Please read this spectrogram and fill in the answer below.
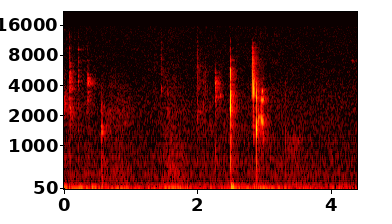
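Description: A few faint, scattered clicks of computer keys and mouse buttons as code is edited, with a quick cluster about two and a half to three seconds in.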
